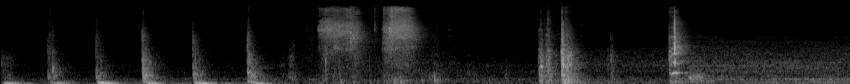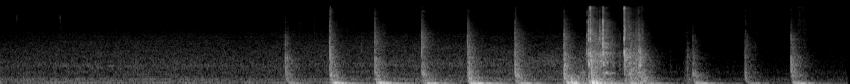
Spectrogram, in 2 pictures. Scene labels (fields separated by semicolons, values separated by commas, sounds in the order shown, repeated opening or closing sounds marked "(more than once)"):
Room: bedroom; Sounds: footsteps, window (more than once)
